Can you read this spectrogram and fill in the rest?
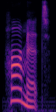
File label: "hermit", English, spelling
